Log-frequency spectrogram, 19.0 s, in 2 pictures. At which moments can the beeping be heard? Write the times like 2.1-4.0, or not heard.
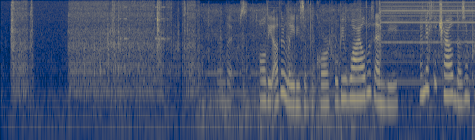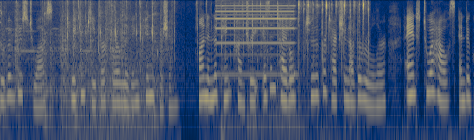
2.4-3.4, 13.8-15.6.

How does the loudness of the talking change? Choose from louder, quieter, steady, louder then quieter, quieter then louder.
steady.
